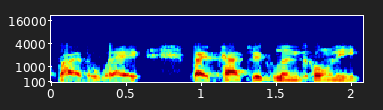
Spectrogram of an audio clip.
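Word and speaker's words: Lencioni: the way by Patrick Len con or lenion I believe it's pronounced and it's in essence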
